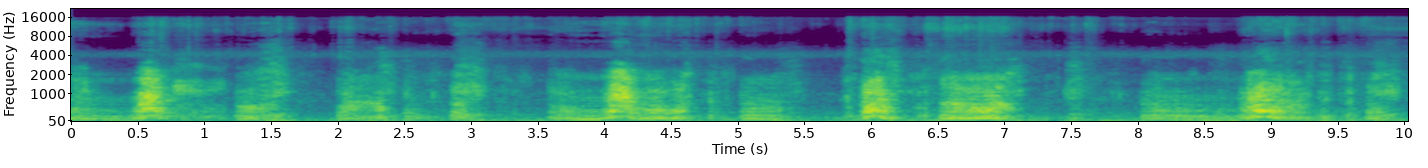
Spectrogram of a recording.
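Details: During keep away and tug of war, Bella, a five-year-old black lab pitbull, and a new puppy trade rapid gruff growls and bark-like snarls, short bursts packed closely through the whole stretch.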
